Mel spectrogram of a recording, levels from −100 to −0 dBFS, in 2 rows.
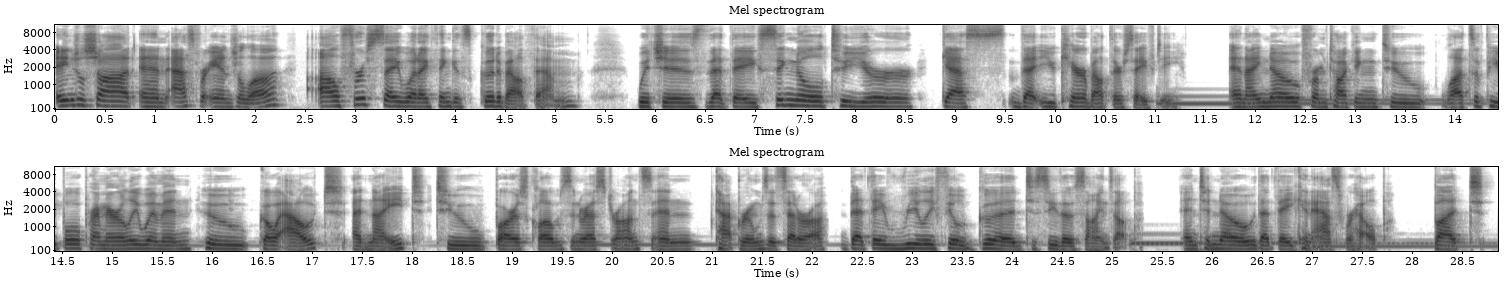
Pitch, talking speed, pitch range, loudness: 155 Hz, 155 wpm, 140-170 Hz, -24 LUFS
